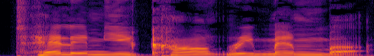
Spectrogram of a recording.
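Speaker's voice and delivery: high, urgent yell at no great volume; mock yell. A narrator's reading. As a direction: urge it in a high, held-back yell. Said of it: "Om yelled".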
